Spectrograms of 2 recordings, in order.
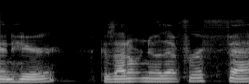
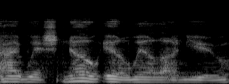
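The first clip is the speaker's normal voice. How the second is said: deep, dark, hushed, slow would-be scary voice; 3 semitones lower, 6 dB quieter than usual. Mocking a man's claim of goodwill toward his critics, in a mock deep, dark scary voice. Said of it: "Says it with a deep, dark voice, trying to be all scary".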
